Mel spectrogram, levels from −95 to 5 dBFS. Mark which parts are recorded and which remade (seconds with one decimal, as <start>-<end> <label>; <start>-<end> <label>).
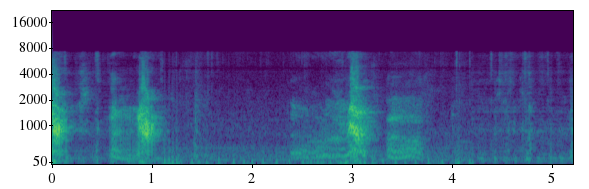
0.0-1.1 remade; 1.1-4.2 recorded; 4.2-5.2 remade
